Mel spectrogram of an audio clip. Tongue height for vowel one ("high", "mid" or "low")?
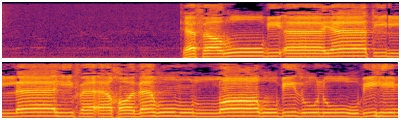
low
